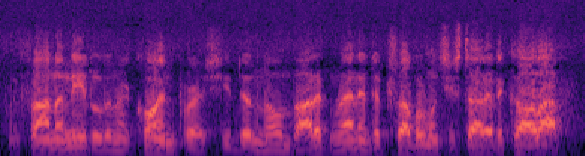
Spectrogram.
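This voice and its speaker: An actor playing a gruff, sarcastic, hostile police detective in an old-time radio crime drama. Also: male voice, fairly low pitch, rapid-fire, lightly acted. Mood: curt, suspicious. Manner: curt, taunting. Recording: noisy muffled old radio recording.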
